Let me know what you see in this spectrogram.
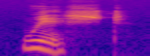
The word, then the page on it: wished: American English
